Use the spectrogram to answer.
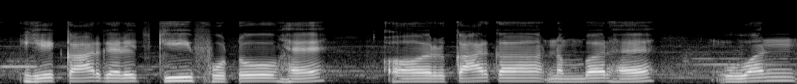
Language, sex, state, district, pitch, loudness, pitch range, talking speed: Hindi, male, Chhattisgarh, Jashpur, 150 Hz, -13 LUFS, 135-155 Hz, 100 wpm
